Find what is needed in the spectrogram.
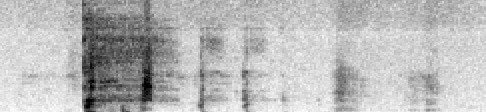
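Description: A man laughing: one loud burst of laughter, then a few short, fainter laughs trailing off.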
